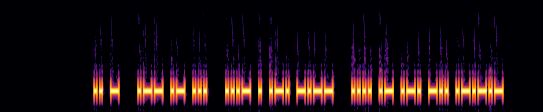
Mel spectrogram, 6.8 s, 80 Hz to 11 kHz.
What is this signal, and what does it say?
Morse code, heard as a keyed tone, about 34 wpm, 700 Hz. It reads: IT WAS VERY HARD.
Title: Sentences from Top 1000 Words - Review Part 1 - 35wpm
